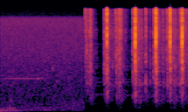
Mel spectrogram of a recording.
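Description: Typewriter keystrokes sound effect: after a second of fading quiet, a quick run of sharp key clicks starts about a second in, several a second.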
